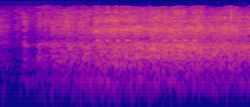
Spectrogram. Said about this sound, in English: You know what? My phone is telling me that I fell down.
